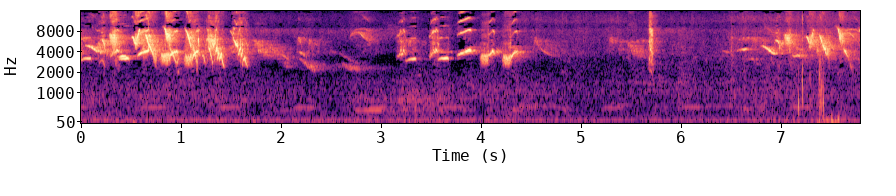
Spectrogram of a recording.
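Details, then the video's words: Double-collared seedeater male in fiery form delivering a puxada song, dense high chirping trills and sweeping buzzy notes in bursts, a soft lower repeated note in the background and a sharp click near the end. "PUXADA DE COLEIRO, ESSE ESTÁ FOGOSO!!!"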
